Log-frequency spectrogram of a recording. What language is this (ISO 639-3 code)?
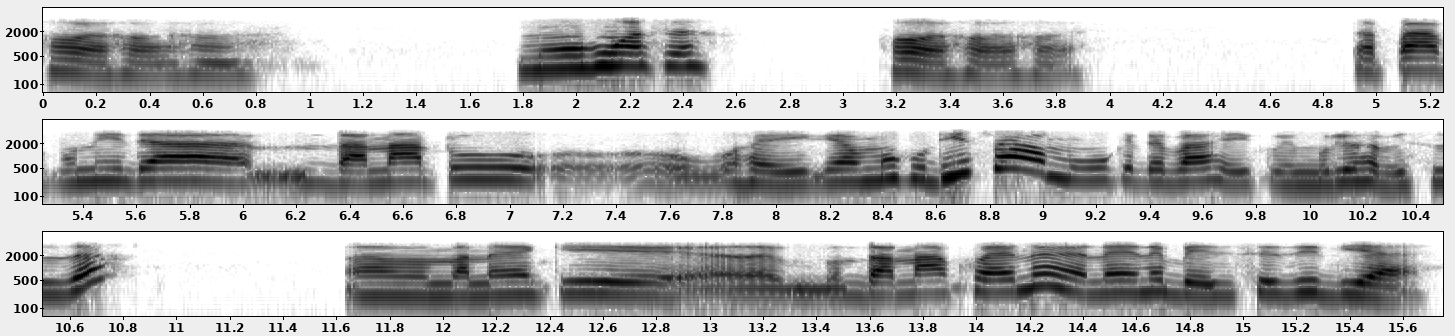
asm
